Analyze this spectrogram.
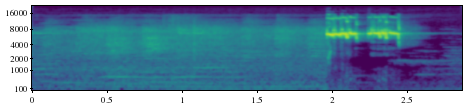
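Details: Blue-crowned hanging parrot, dry after its bath, utters two sharp, very high-pitched shrill bursts in quick succession after a stretch of low hum and faint tonal background sounds.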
